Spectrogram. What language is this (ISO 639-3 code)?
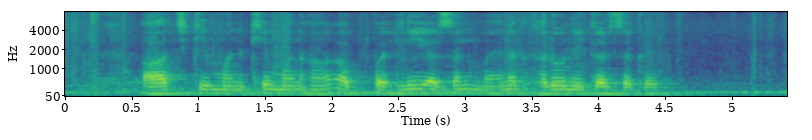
hne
